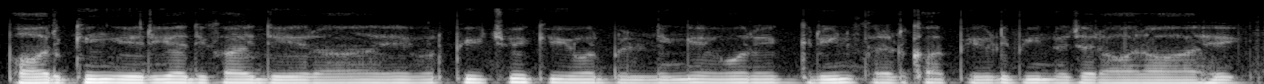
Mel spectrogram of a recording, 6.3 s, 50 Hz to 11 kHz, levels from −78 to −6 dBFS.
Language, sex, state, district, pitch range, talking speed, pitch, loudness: Hindi, male, Rajasthan, Jaipur, 115-120 Hz, 210 wpm, 115 Hz, -17 LUFS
